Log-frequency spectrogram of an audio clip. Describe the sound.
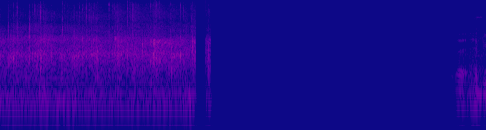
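An audience claps together for a volunteer called up to the front, a dense burst of applause lasting about two seconds, then cuts off sharply into silence before a voice starts up near the end.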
